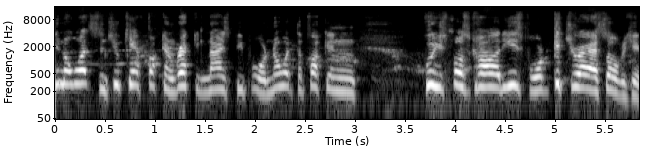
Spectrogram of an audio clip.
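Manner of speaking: high, furious, ranting angry tirade. Retelling flipping out on a soldier: retelling a furious rant. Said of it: "I flip the fuck out on Bates".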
